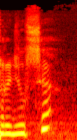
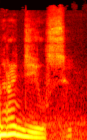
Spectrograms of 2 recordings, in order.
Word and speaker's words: родился: Вот у меня часто спрашивают, он родился в Новгороде или он родился? И я объясняю, да, что родился – это более старая норма.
